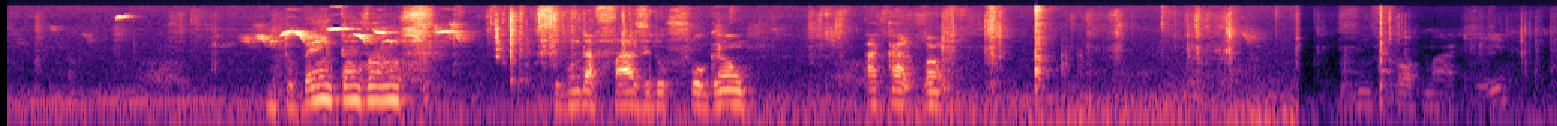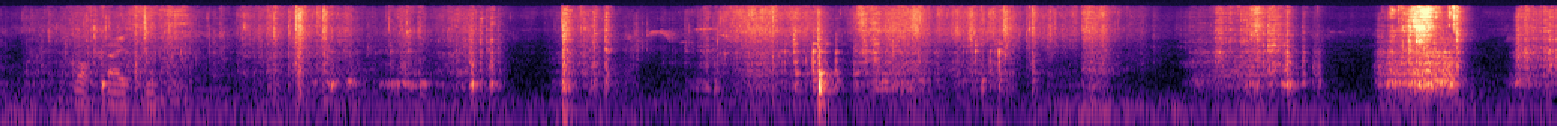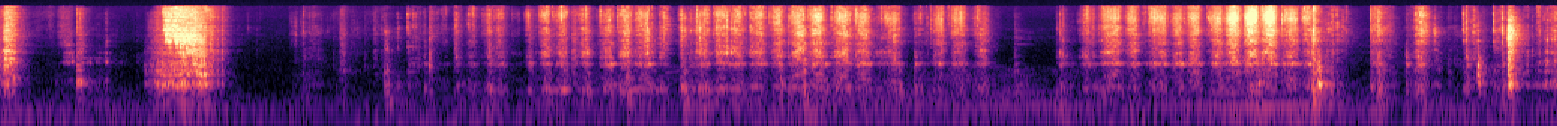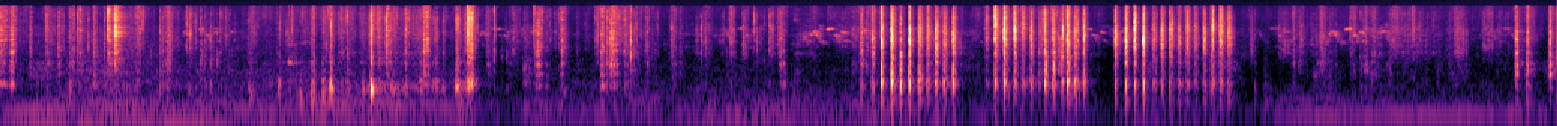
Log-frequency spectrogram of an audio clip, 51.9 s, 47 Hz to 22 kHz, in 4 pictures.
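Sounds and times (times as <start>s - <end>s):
scrapes of metal and cement: 3.1s - 51.9s
hacksaw cutting metal: 29.8s - 38.9s.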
